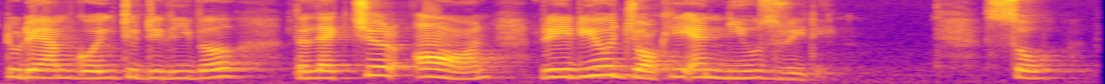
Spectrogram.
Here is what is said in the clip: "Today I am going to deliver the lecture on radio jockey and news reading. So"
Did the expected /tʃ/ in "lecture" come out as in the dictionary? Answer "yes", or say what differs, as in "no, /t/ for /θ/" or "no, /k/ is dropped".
yes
